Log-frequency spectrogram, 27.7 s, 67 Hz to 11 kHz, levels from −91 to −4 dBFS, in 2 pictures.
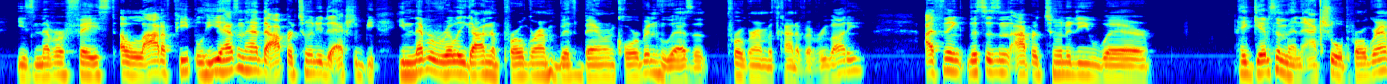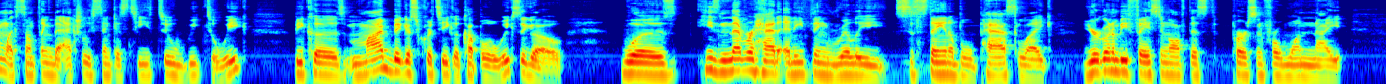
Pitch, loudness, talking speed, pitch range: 120 Hz, -22 LUFS, 185 wpm, 110-130 Hz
